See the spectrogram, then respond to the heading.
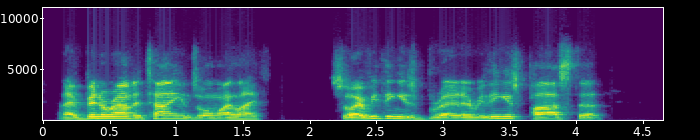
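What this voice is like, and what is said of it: Italian-American Queens accent. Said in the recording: “I'm from Queens, but I have an Italian accent.”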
